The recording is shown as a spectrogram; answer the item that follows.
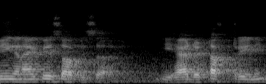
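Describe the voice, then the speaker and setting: A man at a medium pitch and a moderate pace, with audible room echo and noticeable background noise. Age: 60s. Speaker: college administrator. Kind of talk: motivational speech.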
